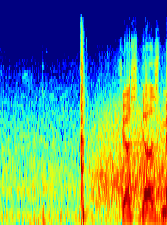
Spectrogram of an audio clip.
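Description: A baseball smacks sharply into a catcher's mitt.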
